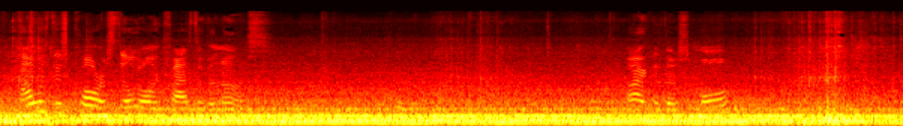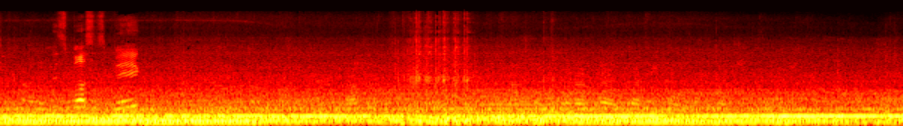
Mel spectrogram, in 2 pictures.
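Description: Tyres roll on the road outside.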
